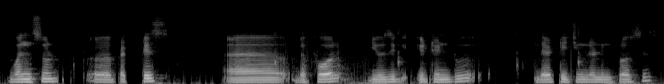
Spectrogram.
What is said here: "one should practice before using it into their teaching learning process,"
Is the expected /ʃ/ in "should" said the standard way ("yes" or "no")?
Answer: no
